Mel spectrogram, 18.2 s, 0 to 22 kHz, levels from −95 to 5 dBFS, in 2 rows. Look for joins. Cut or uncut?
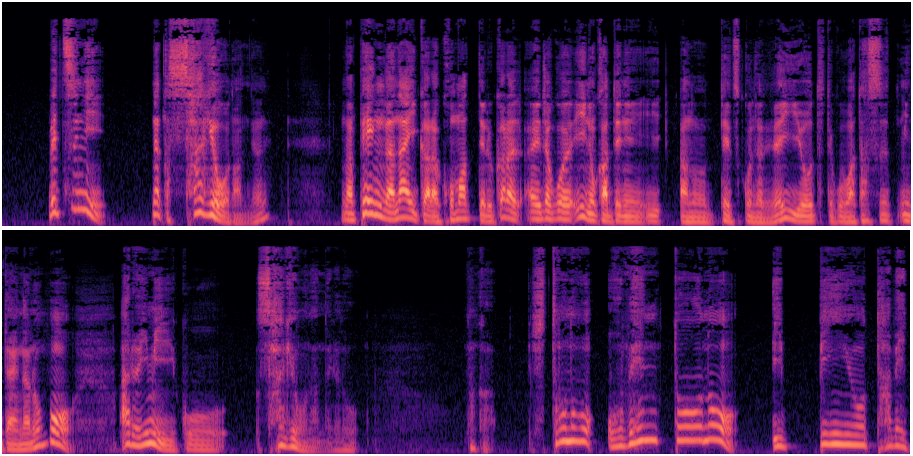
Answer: uncut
